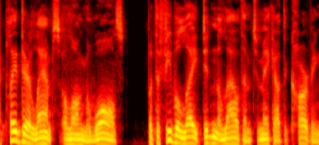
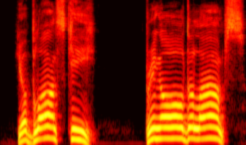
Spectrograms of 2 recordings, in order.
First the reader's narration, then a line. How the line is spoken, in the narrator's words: yelled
